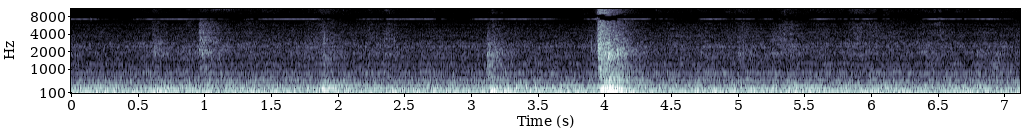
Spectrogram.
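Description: Steady low mechanical hum filling the room, with a few faint taps and a single sharp knock about four seconds in.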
